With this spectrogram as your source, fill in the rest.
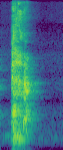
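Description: A single short cough, close and fairly loud, bursting out once and fading within about half a second, followed by silence.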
